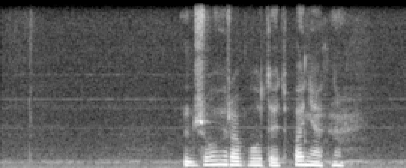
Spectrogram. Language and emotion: Russian, sad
